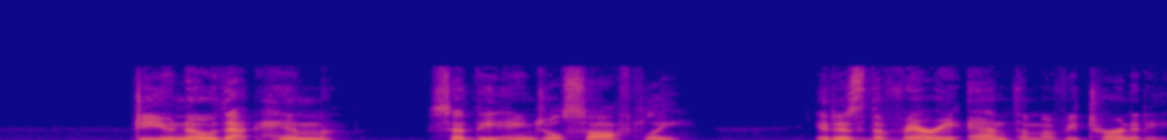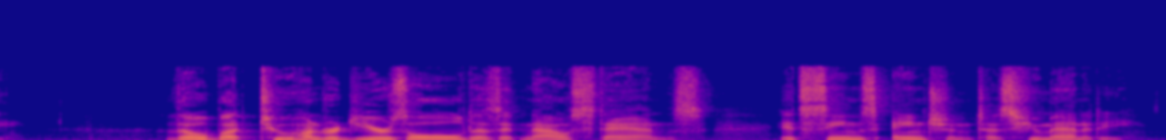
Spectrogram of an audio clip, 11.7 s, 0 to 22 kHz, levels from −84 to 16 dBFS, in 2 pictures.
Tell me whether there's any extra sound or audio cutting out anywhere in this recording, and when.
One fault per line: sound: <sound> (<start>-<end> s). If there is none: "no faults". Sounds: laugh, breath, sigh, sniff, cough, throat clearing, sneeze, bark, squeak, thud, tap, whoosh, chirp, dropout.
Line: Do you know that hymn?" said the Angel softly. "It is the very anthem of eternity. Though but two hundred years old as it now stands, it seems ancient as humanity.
no faults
